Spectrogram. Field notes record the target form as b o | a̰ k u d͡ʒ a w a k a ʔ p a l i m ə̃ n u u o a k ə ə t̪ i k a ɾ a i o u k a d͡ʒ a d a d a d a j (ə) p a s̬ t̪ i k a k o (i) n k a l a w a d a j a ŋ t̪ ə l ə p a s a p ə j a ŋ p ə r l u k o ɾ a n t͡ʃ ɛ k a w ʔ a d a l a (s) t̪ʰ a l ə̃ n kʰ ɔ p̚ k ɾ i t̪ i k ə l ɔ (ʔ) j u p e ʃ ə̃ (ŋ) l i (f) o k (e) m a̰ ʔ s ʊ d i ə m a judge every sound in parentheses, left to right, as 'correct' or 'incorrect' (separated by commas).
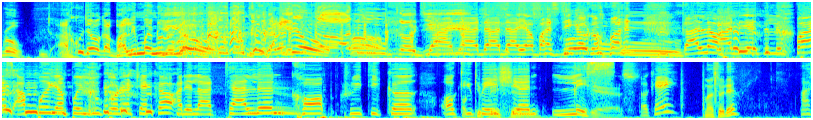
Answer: incorrect, incorrect, incorrect, incorrect, incorrect, incorrect, correct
